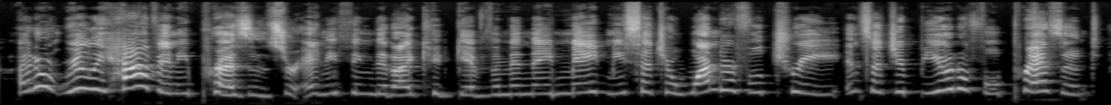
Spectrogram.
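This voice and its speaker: A woman's voice: extremely high pitch, expressive, moderate pace, pushed and bright, voice pushed up, exaggerated voice. A woman voicing a sweet, anxious young male monkey in a children's puppet show, exclaiming and fretting aloud. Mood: worried.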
